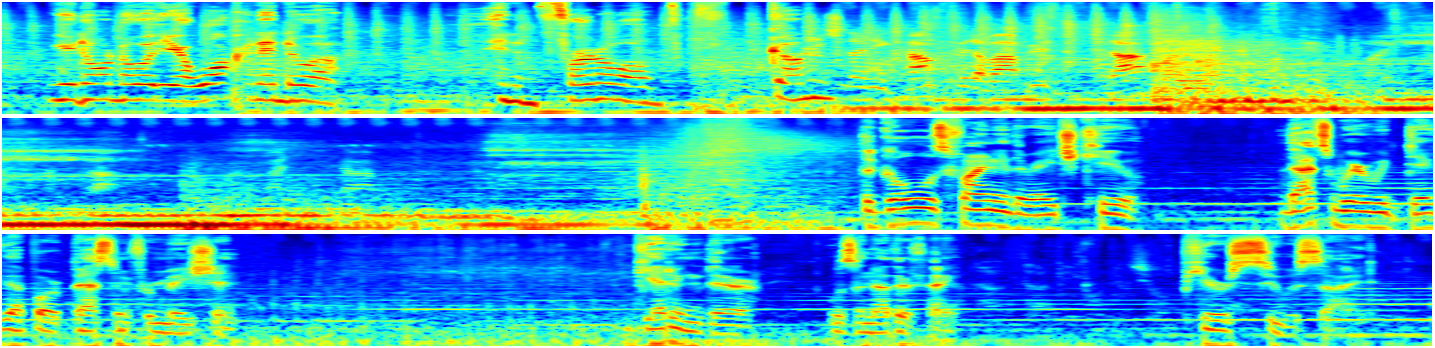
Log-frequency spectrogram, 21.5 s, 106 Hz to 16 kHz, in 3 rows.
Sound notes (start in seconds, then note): 4.8 speaking German; 8.4 crickets chirping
